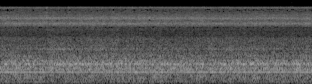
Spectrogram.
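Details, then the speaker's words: 2010 Mercury Mariner 2.5L running, heard from underneath at the exhaust: steady loud rush of air escaping from a large hole and cracks in the exhaust pipe; exhaust leak. "as you can see I got air coming from here it's a it's a it's a huge hole"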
